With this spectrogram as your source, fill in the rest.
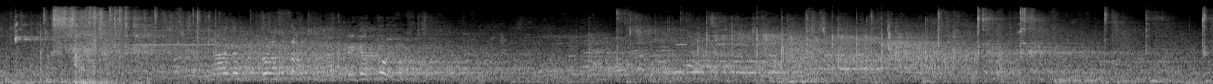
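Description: Fencers' shoes squeak and thud on a hard floor.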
